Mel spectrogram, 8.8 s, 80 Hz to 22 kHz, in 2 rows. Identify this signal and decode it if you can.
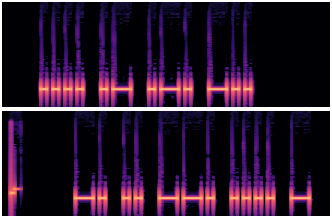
Morse code, heard as a keyed tone, about 15 wpm, 700 Hz. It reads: HARD NIGHT
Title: Sentences from Top 300 Words - New Word Drill - 15wpm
